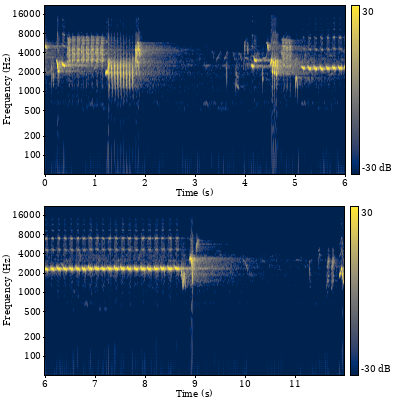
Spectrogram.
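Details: Evening song of a common nightingale: a rapid buzzy rattle, a pause, then a long run of quick repeated pulsed notes on one pitch lasting about four seconds, ending in sharp whistles.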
